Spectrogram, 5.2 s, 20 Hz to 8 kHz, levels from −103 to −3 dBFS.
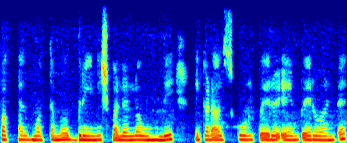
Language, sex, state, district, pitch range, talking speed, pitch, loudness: Telugu, female, Telangana, Karimnagar, 205-230 Hz, 150 wpm, 220 Hz, -17 LUFS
